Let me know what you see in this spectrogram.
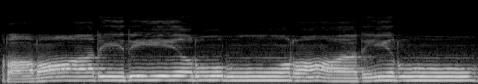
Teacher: maka akan keluar huruf ro Hai sekali lagi huruf Roro ini punya sifat taqrir satu getaran halus jadi harus bergetar tapi tidak boleh terlalu banyak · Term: huruf ra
